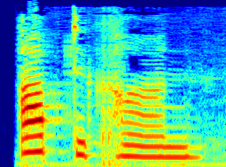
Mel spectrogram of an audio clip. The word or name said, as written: optacon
